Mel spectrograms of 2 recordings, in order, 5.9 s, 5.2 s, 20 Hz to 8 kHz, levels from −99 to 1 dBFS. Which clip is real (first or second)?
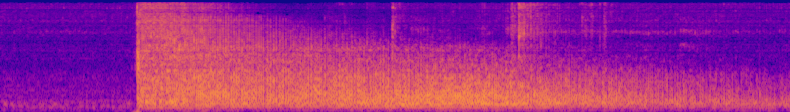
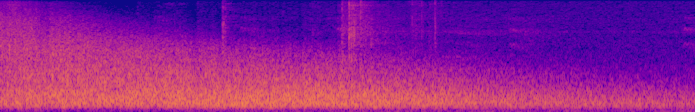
second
